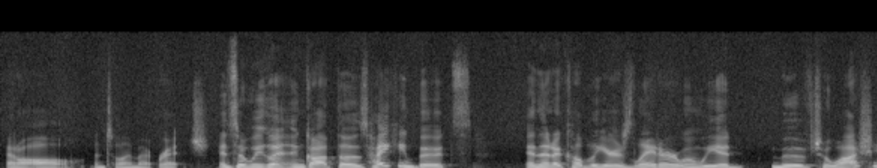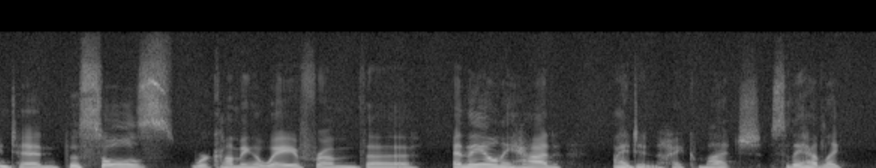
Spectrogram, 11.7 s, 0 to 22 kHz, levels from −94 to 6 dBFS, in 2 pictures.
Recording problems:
hiss; faint; throughout; 30 dB below the speech

